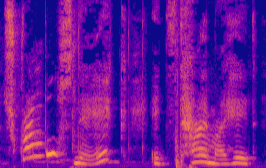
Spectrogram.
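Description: A woman's voice: sits high, huge pitch swings, measured pace, pitched above the performer's own voice, full character voice. A woman doing a hissing whispery snake. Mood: sly. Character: sly hissing male snake.

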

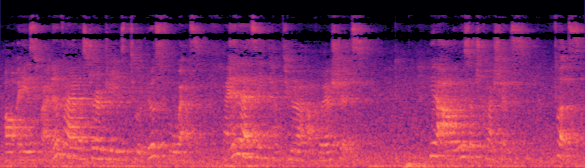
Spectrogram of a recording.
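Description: A teenage girl from Taiwan, earnestly reading a scripted English presentation as a student presenter. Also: mid-range voice. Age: teens. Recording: echoey hall from far off, noisy.

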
